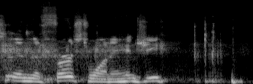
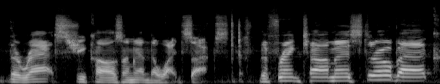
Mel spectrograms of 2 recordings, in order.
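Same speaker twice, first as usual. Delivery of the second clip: normal talking voice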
